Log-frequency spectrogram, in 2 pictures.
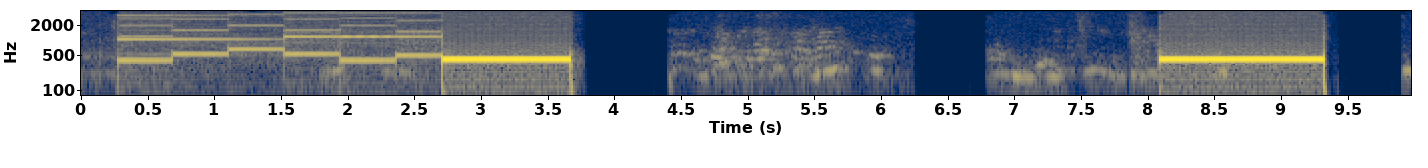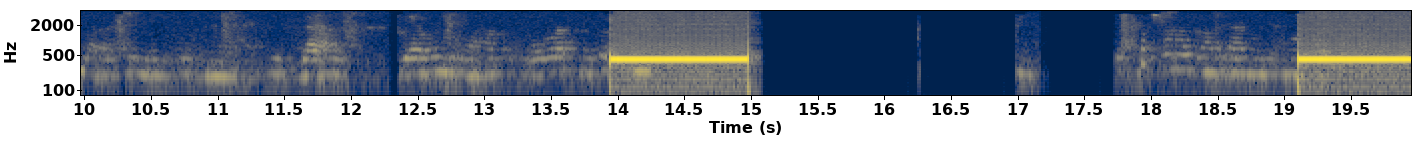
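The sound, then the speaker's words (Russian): A short melodic tone sequence opens, followed by a loud, steady single-pitched busy beep that repeats three more times at regular intervals as a phone call to a company's economist fails to connect, with quiet murmured speech in the gaps between beeps. “Алло, видимо, не получилось соединиться.”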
